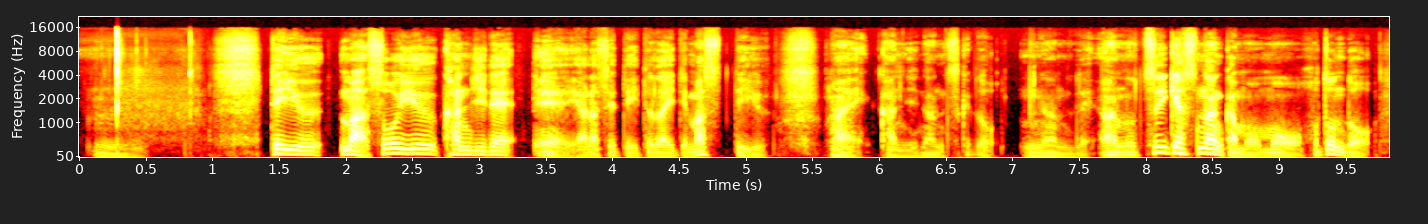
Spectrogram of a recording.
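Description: A man with a dark, mellow tone and lively intonation speaks at a fairly quick pace, with a dry sound with no echo over a quiet background. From Tokyo, Japan. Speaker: live streamer and advice giver; live streamer. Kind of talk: casual livestream chat. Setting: live stream with chat. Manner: rapid run-on speech. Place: home room. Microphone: studio mic.

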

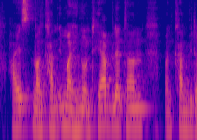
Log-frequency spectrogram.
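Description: A man talks at a fairly quick pace in a monotone, flat delivery. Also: quiet background. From Germany, Berlin; Germany. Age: 20s. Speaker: job applicant sharing experience. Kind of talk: testimonial tutorial. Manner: hesitant, many fillers. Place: home room. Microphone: studio mic.

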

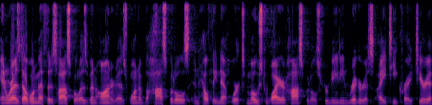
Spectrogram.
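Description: Speaking very fast, a man keeps a monotone, flat intonation. His pitch sits fairly low. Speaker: council meeting presiding official. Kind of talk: formal proclamation reading. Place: hall. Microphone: podium.

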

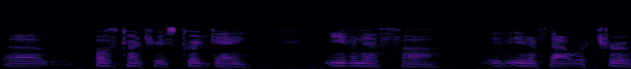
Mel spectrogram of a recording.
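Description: Light background noise sits behind a man speaking at a moderate pace with fairly even intonation. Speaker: economics lecturer. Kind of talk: lecture. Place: hall. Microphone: podium.

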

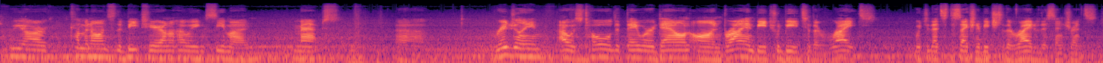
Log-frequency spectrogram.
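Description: Amid loud background noise, the speaker keeps a moderate pace broken by long, frequent pauses. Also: man. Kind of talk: casual vlog narration. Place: car. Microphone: camera far.

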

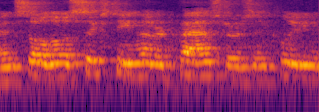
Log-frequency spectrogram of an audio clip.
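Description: There is audible room echo and light background noise as a man speaks at a high pitch with ordinary pitch variation. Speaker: pastor. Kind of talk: sermon. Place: church.

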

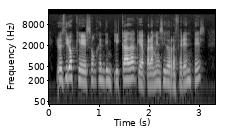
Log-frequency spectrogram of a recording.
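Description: Over a quiet background, a woman talks at a very fast pace. Her pitch varies in an ordinary way. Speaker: speaker. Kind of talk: personal talk at a panel. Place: hall. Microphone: podium.

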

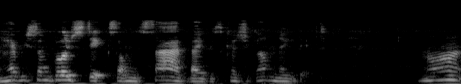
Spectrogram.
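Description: A woman speaks at a moderate pace with lively intonation. Her tone is bright and sharp, with a slightly husky edge.

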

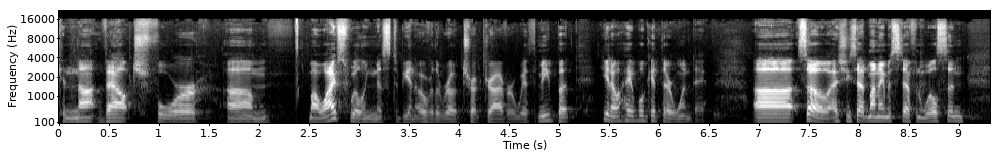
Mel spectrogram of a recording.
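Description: Speaking fairly quickly, a man lets his pitch rise and fall by an ordinary amount. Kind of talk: presentation talk. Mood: friendly, joking. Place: meeting room. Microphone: lapel.

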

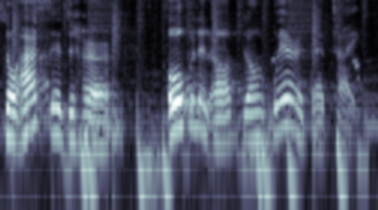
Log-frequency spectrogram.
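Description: Lively intonation at a very slow pace over clear music in the background. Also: woman. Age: 80s+. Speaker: bodybuilder; interview guest. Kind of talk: interview answer. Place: home room. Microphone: video call.

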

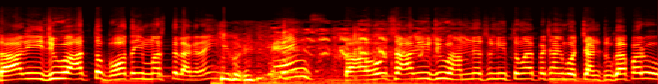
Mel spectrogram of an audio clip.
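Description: Noticeable background noise beneath a fairly slow pace of speech. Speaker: comedy skit actor. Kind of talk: acted flirty comic dialogue in rural dialect. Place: open country. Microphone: lapel.

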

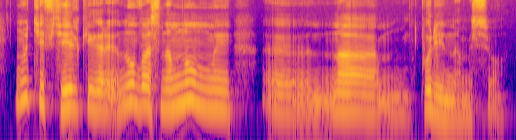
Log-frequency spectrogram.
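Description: A dark, mellow tone against a quiet background. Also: woman. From Ukraine. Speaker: social canteen manager; guest. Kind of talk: TV panel discussion. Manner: halting. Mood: calm, matter-of-fact. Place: studio. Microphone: lapel.

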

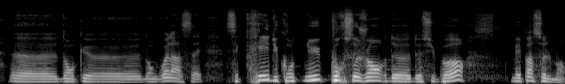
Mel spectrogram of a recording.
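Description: A man speaks very slowly in a fairly high, dark, mellow voice with ordinary pitch variation. The background is quiet. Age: 40s. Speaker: entrepreneur; speaker. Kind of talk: conference talk. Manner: halting, many repetitions. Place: hall. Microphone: handheld.

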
